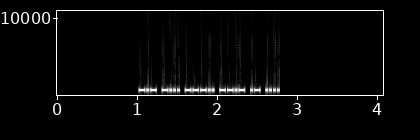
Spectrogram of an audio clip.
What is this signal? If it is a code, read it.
Morse code, heard as a keyed tone, about 46 wpm, 700 Hz. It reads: KB8QAH
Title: USA Call Signs - 6 Characters - Repeated 2x - 50wpm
